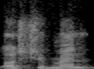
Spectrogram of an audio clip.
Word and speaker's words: Osimhen: Is it Oshiman? How do you say his name? Oshiman, the striker, 23 Yeah, years old, Osimhen.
